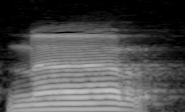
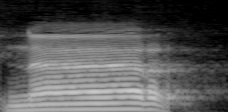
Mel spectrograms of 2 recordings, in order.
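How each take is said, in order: No difference in how they are said.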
